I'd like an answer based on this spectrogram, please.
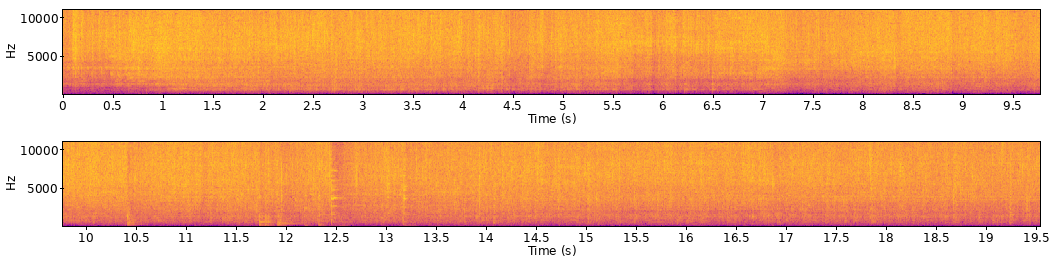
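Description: Slabs of tofu frying in hot oil in a stainless steel pan: a loud, steady sizzle with spattering from the water in the tofu, easing a little after the first several seconds. A few light knocks come a little past the middle.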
